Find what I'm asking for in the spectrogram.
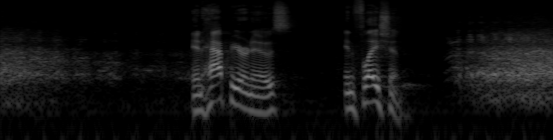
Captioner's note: laughter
